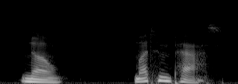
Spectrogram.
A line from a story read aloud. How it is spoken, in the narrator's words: said Father Brown, with a strange, deep sigh that seemed to come from the depths of the universe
